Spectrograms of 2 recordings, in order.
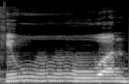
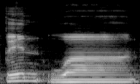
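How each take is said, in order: First: The n sound merges into the following w. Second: The n sound is pronounced clearly before w. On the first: The speaker calls it wrong. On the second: The speaker calls it right.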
